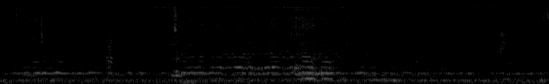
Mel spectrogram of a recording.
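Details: Honey bee swarm in May 2022, settled on two frames, one of food and one of brood with a queen; steady low droning hum with layered buzzing tones, occasional brief clicks and knocks.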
